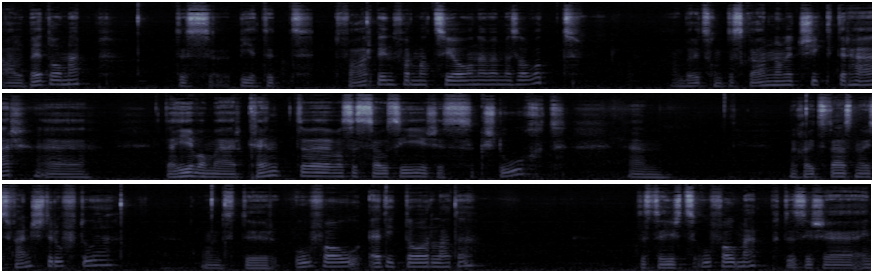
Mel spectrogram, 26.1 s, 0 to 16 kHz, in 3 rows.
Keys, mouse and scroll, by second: 7.8-8.9 scroll up 1, 8.9-12.1 scroll up 3, 16.7 click, 19.4 click.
